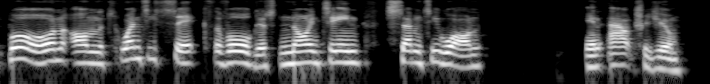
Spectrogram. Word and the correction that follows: Altrincham: You mean Altrincham? – Yeah, sorry, I said it wrong.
